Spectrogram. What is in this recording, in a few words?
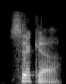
"sika", American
